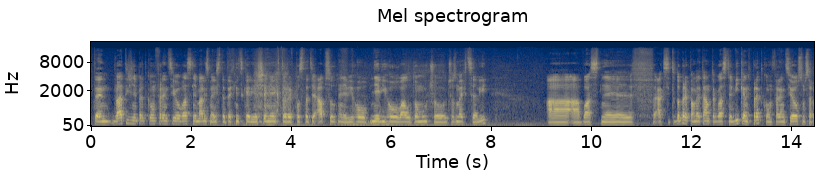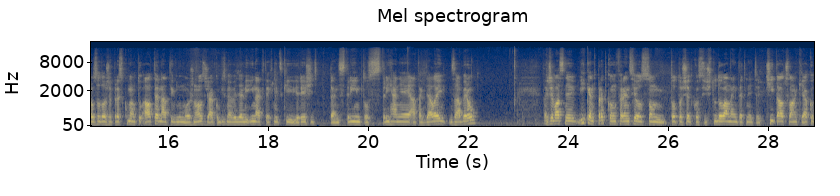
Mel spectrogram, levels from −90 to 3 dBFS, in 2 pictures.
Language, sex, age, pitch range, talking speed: Slovak, male, 20-39, 105-120 Hz, 155 wpm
